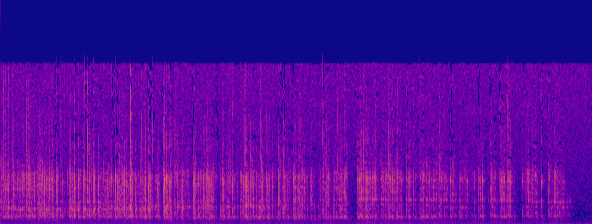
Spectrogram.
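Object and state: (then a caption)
Silicone facial cleansing brush. Long nails scratch and tap the smooth back of a pink, palm-sized silicone facial cleansing brush held close beside the microphone. The result is a dense, continuous, bright scratching with quick tapping textures over a steady low hum. The scratching thins out and the high sound drops away just before the end.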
